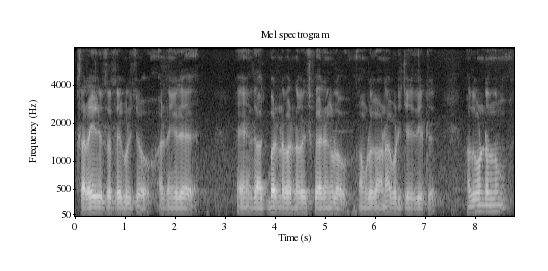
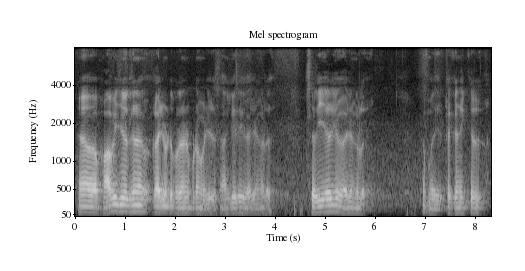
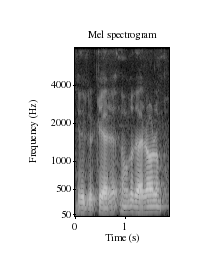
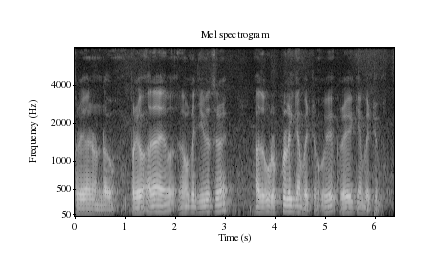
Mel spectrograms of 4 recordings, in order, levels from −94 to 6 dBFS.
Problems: continuous background conversations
